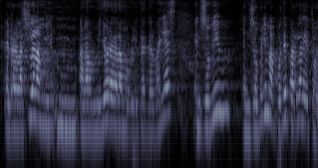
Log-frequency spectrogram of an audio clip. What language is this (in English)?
Catalan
